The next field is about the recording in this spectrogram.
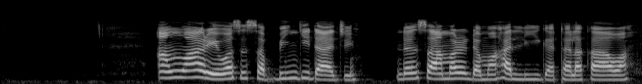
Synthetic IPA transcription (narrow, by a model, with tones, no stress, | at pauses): ʔa˦ŋwaː˦ɽeː˨wɐ˦su˦sɐ˨bːɪ˦ŋɡʲɪ˦daː˨d͡ʒeː˦ | dɔ˦nsaː˦mɐ˦rda˨mɐ˦ɦa˨lːiː˦ɡa˨tɐ˦lɐ˦kaː˦waː˦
